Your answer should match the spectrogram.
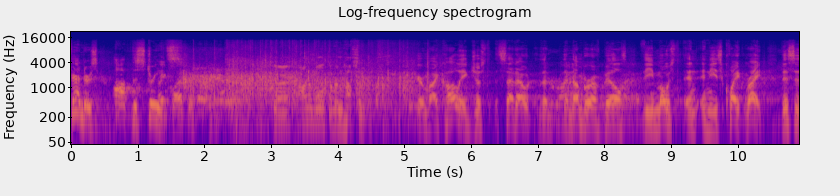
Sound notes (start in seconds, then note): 6.3 some Applause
